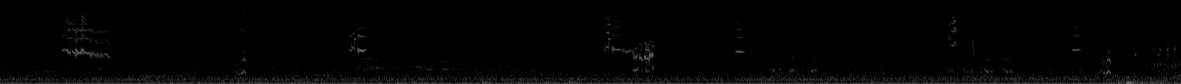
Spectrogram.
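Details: A lorikeet in a dominance display gives short, harsh, grating screeches, spaced a few seconds apart, over a steady low rumble of background noise.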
